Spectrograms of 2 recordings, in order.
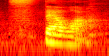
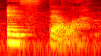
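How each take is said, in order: First: The word begins directly with an s sound. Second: A vowel sound is added before the s.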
